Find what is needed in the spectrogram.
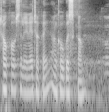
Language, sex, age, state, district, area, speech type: Bodo, male, 18-30, Assam, Kokrajhar, rural, read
